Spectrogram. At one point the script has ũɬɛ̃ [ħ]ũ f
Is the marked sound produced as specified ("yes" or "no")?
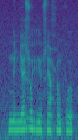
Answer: yes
